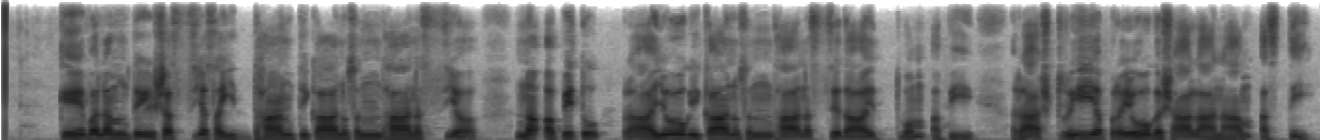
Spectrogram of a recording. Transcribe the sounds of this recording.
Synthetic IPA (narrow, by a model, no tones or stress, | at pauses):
keːʋɐlɐmd̪eːʂɐsjɐsɐjd̪ʱːaːnt̪ikaːnusɐnd̪ʱaːnɐsjɐ | nɐʔɐpit̪upɾaːjoːɡikaːnusɐnd̪ʱaːnɐsjɐd̪aːjit̪ʋɐmɐ̰pi | ɾaːʂʈɾiːjɐpɾɐjoːɡɐʃaːlaːnaːmɐst̪i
